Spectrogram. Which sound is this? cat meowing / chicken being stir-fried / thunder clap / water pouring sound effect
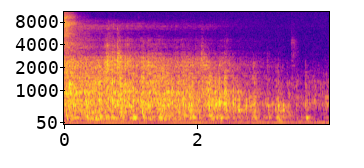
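thunder clap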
